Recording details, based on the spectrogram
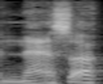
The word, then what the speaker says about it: Nassau: He is a former president of the Nassau County Optometric Society.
